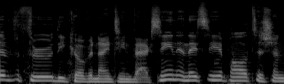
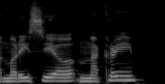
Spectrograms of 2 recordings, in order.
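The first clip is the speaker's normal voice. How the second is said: put-on French accent. Reading a news article aloud, saying a name in a French accent. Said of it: "with a fucking French accent".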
